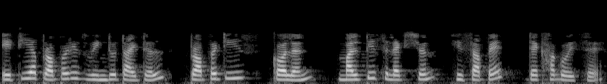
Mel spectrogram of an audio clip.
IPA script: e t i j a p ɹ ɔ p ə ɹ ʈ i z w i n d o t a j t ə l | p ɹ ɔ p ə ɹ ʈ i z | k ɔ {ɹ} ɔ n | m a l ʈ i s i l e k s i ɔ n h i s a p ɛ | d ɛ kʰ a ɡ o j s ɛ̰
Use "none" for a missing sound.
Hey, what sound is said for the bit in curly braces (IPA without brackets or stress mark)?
l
